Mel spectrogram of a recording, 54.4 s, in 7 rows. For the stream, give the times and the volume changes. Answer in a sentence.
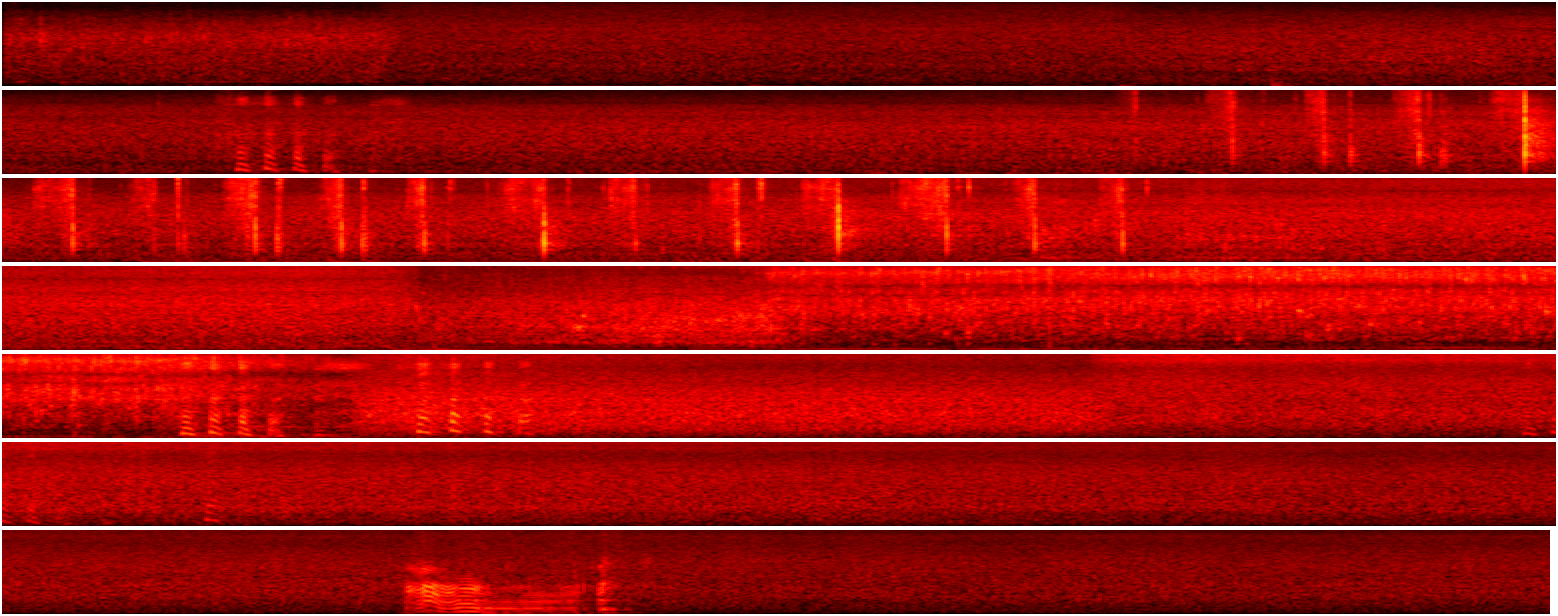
The stream can be heard from 0.0 to 54.3 s, getting louder then quieter.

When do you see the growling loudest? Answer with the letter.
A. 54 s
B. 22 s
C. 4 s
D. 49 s
D.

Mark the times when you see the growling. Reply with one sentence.
You can hear the growling from 20.7 to 22.5 s and from 48.6 to 49.9 s.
